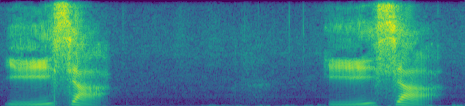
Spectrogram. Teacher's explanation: This is the tone Sandy rule. When 一 is followed by a fourth tone character like it is here, it changes to second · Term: second tone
